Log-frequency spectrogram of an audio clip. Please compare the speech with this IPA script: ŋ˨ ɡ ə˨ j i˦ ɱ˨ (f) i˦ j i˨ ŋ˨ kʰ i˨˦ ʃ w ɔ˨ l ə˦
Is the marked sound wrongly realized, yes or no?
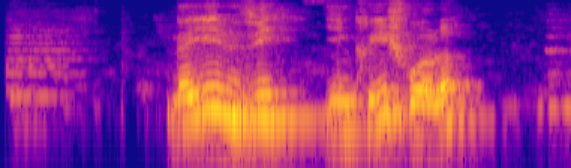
yes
